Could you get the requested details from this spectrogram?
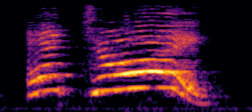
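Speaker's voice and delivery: put-on high, loud child voice calling out. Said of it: "Not Aunt Joy".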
